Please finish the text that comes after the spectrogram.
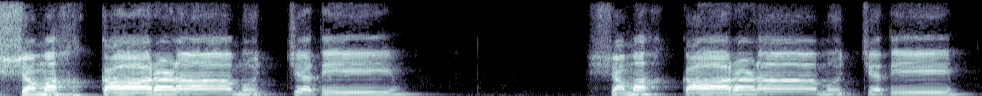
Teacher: म के आगे जो विसर्ग है उसके आगे क लिखा हुआ है। इसलिए विसर्ग का उच्चारण हम ख से करेंगे। जो क के बाद ख आता है ख।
